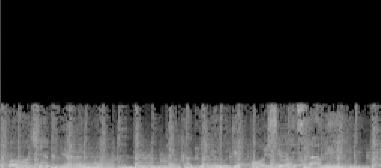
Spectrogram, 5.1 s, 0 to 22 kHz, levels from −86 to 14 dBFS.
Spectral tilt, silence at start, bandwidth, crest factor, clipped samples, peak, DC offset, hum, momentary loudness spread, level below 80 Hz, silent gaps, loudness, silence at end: -5.5 dB/octave; 0 s; 8.8 kHz; 12 dB; under 0.1%; 0 dBFS; under 0.1%; none; 2 LU; -22 dBFS; none; -12 LUFS; 0 s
